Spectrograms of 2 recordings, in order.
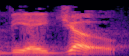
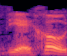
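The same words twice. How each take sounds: First: The middle consonant is a J sound. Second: The middle consonant is an H sound. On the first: The speaker calls it wrong. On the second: The speaker calls it right.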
